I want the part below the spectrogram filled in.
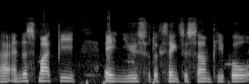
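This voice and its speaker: A man with a South African accent. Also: dry, close sound with no echo. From South Africa, Cape Town. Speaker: conference speaker, head of engineering. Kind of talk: conference talk.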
